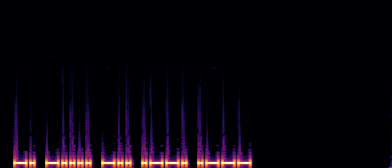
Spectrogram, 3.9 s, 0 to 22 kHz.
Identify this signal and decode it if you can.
Morse code, heard as a keyed tone, about 30 wpm, 700 Hz. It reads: N6DPJ
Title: USA Callsign DE Callsign - 5 Characters - 30wpm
